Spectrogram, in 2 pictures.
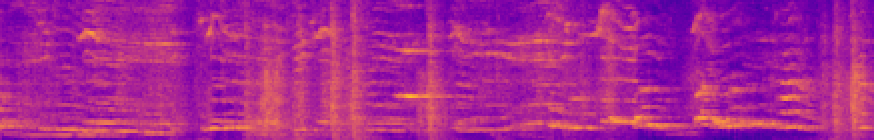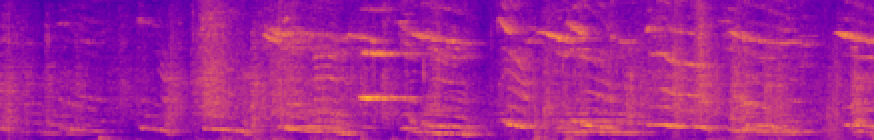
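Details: Several American Staffordshire Terriers at a kennel whimper and cry. A steady stream of high, falling whines and thin squeals overlaps, with faint handling noises underneath.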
